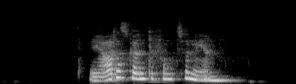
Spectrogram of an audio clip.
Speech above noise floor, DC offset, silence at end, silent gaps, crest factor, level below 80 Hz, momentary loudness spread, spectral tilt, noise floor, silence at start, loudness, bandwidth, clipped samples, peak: 66 dB; under 0.1%; 0.6 s; none; 18 dB; -66 dBFS; 8 LU; -8.5 dB/octave; -83 dBFS; 0.9 s; -18 LUFS; 7.4 kHz; under 0.1%; -2 dBFS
